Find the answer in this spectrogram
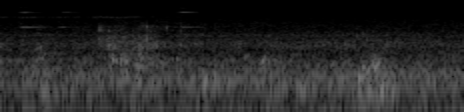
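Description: Faint creek water running and trickling, close to near silence.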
